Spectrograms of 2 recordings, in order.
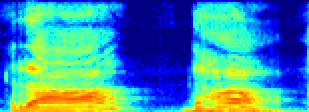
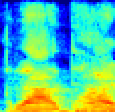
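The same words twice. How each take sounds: First: Radha stretched very slowly; slow teacher model of Radha. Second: Said in the usual way. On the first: Shown as a demonstration. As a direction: draw Radha out sound by sound. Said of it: "teacher models name slowly". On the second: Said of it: "quick plain repeat".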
